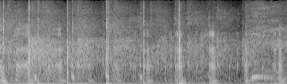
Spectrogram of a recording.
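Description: Brief applause of a few hands clapping in a steady, slightly uneven rhythm, moderately loud, with faint voices murmuring underneath.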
